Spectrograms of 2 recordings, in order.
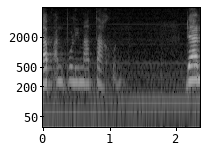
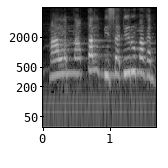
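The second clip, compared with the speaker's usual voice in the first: eager question; 4 semitones higher, 9 dB louder than usual. Retold or imitated. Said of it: "saya tanya".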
